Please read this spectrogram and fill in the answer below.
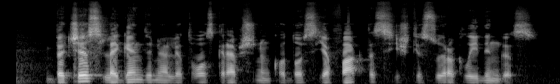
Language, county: Lithuanian, Vilnius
